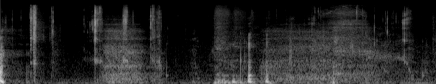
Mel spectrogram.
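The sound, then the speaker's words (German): Crisp crunching as someone bites into and chews crunchy Christmas cookies from a table, with irregular bursts of loud crackling bites spread over a few seconds and no talking. “Aber wir haben hier knusper Plätzchen auf dem Tisch.”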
